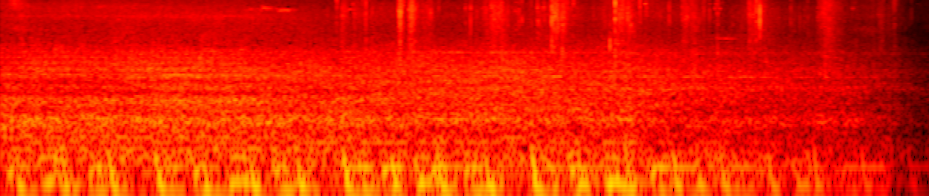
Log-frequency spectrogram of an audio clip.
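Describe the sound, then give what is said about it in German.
A car turns around and drives along with a steady engine and road rumble, a few light rattles and clicks over it, easing off slightly at the end. No one speaks. “Und drehen wir um.”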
